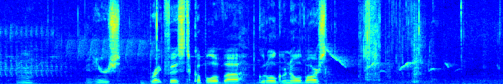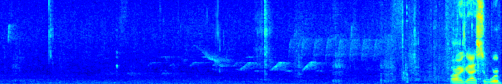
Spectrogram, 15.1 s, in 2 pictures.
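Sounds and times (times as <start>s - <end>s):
low outdoor background noise: 0.0s - 15.0s
small birds chirping: 0.0s - 15.0s
sharp dry crunches: 5.4s - 6.6s.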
